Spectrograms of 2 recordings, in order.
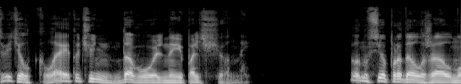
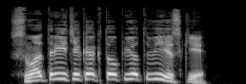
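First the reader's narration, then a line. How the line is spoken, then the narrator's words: Shouted to listeners. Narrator (Russian): крикнул Кинцела тем, кто еще мог обратить внимание на его слова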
